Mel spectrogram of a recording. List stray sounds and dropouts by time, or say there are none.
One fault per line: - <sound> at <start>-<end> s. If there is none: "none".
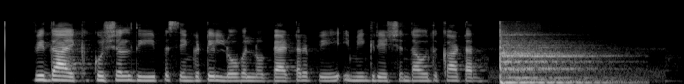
- thud at 5.0-6.5 s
